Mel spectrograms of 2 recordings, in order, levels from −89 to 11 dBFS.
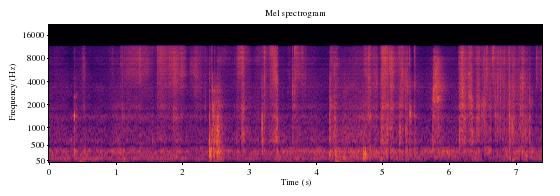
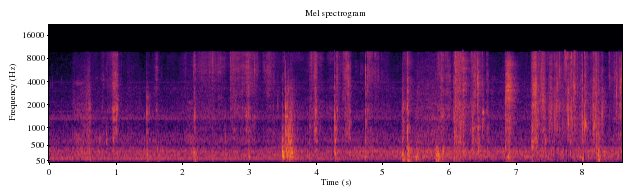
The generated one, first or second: first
